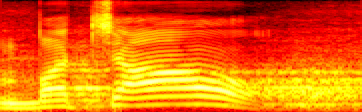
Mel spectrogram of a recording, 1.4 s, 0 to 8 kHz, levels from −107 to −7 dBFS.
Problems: background sounds at intervals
